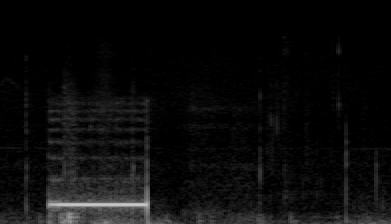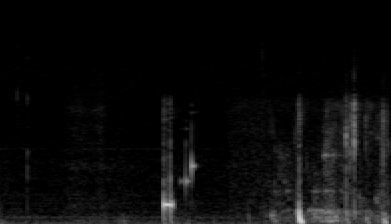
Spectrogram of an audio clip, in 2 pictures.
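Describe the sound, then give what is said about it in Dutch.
A steady telephone ringing tone sounds for about a second as a phone call is placed, followed after a pause by one short beep, then faint clicks and handling noises. No one speaks. “Nou, dan lijkt het me nu de hoogste tijd om te gaan bellen”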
